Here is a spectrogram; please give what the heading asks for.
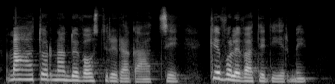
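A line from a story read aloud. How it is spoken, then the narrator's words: Exclaiming. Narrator (Italian): esclamò Squeers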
